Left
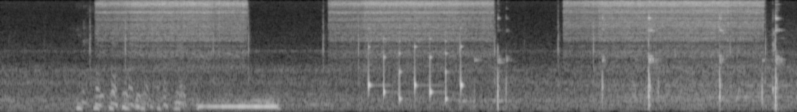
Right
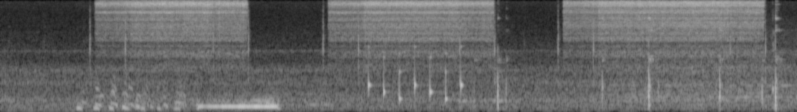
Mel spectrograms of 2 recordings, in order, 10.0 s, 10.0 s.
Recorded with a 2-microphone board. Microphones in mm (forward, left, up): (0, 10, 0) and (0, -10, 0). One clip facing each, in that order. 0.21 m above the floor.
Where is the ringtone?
50° left (ahead or behind).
